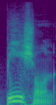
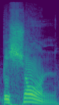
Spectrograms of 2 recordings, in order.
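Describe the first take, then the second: First: The first vowel is long. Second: The first vowel is short. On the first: The speaker calls it right. "बड़ी ई की मात्रा लगी होगी इसमें" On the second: The speaker calls it wrong. "ये छोटा पी नहीं लिखिएगा"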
